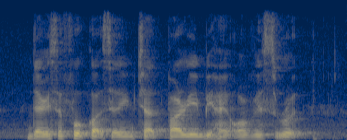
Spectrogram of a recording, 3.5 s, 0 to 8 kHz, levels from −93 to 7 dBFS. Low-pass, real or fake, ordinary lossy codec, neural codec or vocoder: 7.2 kHz; real; none; none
